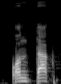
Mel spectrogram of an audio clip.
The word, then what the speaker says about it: kontak: 꼰딱 이제 비사이러는 꼰딱 K가 쌍기역 발음 꼰딱이죠. 나 붙으면 이제 또 이것도 이제 많이 익혀졌습니다.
